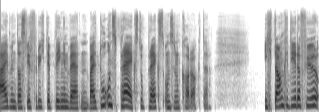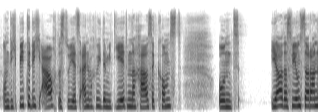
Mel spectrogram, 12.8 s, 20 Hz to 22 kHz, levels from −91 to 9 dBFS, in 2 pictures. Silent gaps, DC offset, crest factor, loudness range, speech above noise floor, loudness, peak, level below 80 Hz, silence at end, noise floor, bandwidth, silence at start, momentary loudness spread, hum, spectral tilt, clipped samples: none; under 0.1%; 16 dB; 4 LU; 61 dB; -15 LUFS; 0 dBFS; -80 dBFS; 0 s; -76 dBFS; 15 kHz; 0 s; 13 LU; none; -3 dB/octave; under 0.1%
